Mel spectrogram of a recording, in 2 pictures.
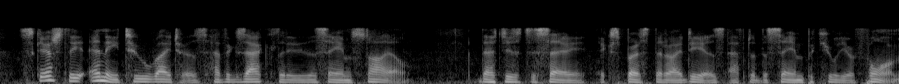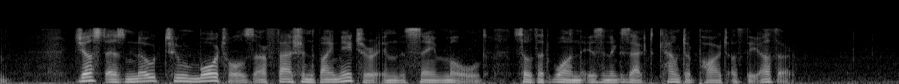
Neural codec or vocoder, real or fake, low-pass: codec, 16 kHz, 2 kbps, FunCodec, trained on Chinese and English, 25 frames a second; fake; 5.4 kHz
